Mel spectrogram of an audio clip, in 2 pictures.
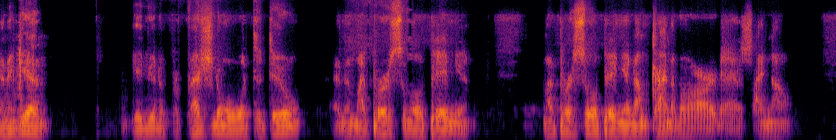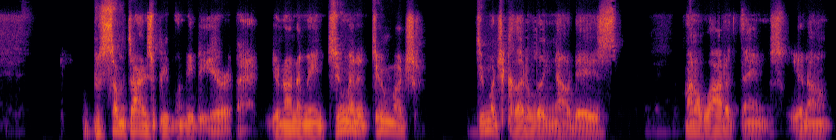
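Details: Adult man two years after total laryngectomy for cancer treated with radiation and chemotherapy; no larynx, breathes through a neck stoma, speaks via tracheoesophageal puncture (TEP) voice prosthesis with HME; tracheoesophageal speech after total laryngectomy.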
